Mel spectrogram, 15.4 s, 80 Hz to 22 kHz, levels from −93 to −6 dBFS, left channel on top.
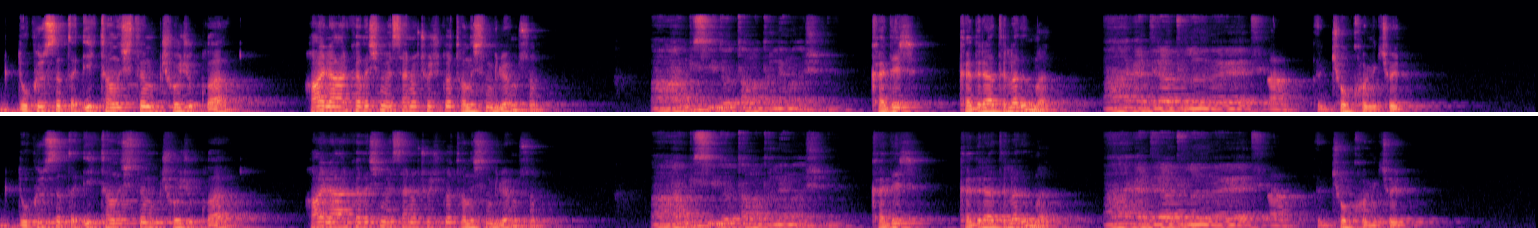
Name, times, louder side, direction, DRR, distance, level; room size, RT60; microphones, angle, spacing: voice 1, 0.0-2.4 3.1-5.5 8.7-9.2 9.6-10.5 12.7-14.0, left 4 dB, 50° left, 10 dB, 0.4 m, -31 dB
voice 2, 6.5-8.4 11.0-12.7, equal, 30° left, -7 dB, 2.2 m, -35 dB
9.8 x 3.9 x 2.8 m, 1.2 s
head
